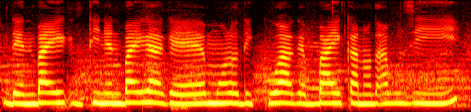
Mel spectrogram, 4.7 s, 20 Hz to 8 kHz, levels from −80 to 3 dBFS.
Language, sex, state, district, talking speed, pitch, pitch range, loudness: Chakma, female, Tripura, Dhalai, 125 wpm, 265 Hz, 255-275 Hz, -13 LUFS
